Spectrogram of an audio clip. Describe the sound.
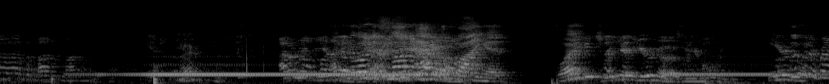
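Electronic telephone keypad tones sound as steady, sustained beeps, one long and another later, while several people talk loudly and excitedly over them, as Seth Rogen's phone number is dialed on the Mutiny Radio Show.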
